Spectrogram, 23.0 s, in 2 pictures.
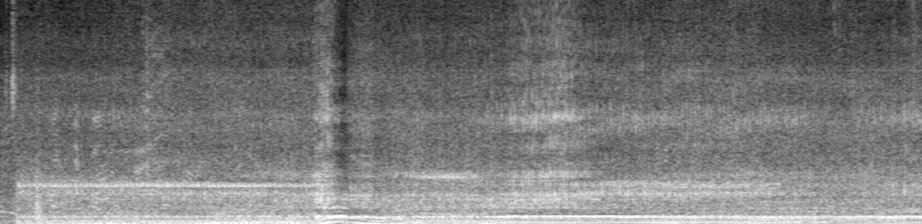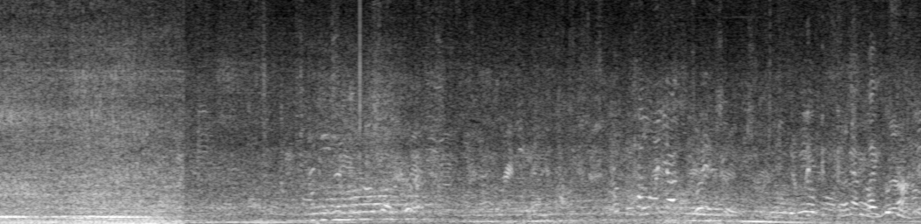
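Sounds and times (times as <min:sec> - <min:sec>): sports car engine idling and revving: 0:00.0 - 0:16.2.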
